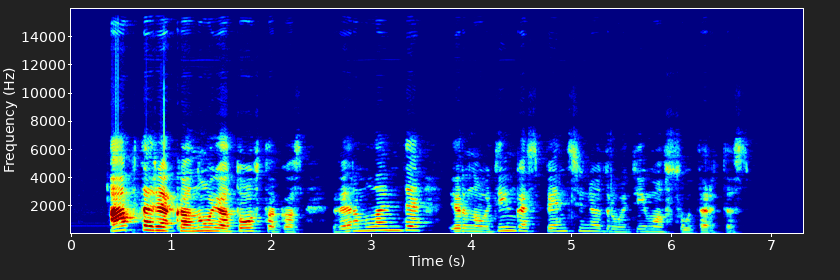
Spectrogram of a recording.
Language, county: Lithuanian, Panevėžys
